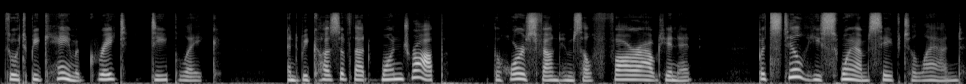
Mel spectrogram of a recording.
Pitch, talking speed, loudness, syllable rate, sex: 210 Hz, 175 wpm, -21 LUFS, 4.7 syllables/s, female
